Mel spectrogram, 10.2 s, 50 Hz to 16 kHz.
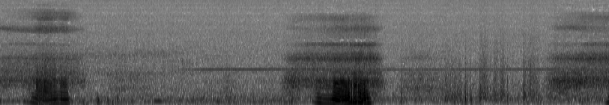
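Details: Adult woman snoring in her sleep in a quiet room, recorded by her husband: slow, rattling inhaled snores about 4.5 seconds apart, around 13 breaths a minute; ordinary snoring.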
